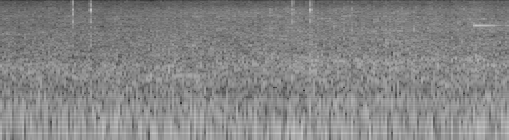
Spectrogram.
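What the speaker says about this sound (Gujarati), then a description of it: "વરસાદ તો બહાર તોડી નાખે એવો વરસાદ આવે" Heavy rain pours down outside, a dense, even hiss with a few faint ticks of drops and no voices.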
